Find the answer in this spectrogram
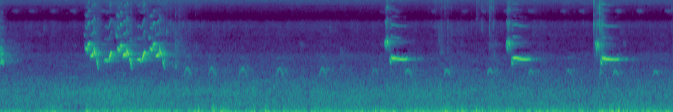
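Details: Birds chirping in a backyard in summer: a quick cluster of sharp twittering notes, followed by a series of soft repeated ticks and three louder downward-slurred calls spaced about one and a half seconds apart.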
